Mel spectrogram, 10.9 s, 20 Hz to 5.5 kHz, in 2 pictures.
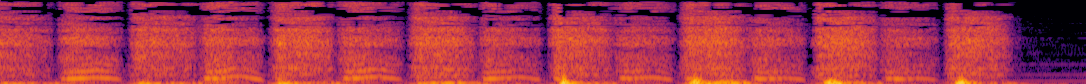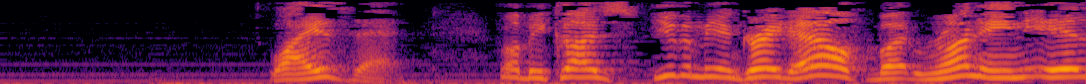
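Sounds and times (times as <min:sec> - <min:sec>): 
person panting heavily after running a mile at full pace: 0:00.0 - 0:05.2
speech: 0:06.9 - 0:10.8.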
